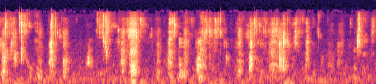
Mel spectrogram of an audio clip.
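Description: Close-miked eating sounds: chewing with many short, sharp crunches and crackles.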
